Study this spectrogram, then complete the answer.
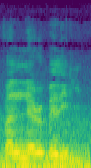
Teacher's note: T sound is pronounced as a quick flick or flat light T sound for American while British T sound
